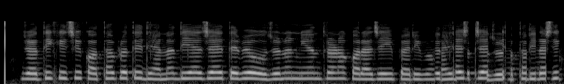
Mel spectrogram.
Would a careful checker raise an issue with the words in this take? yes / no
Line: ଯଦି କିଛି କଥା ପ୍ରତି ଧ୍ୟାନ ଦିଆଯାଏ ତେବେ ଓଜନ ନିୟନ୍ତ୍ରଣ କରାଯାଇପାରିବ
yes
